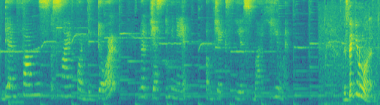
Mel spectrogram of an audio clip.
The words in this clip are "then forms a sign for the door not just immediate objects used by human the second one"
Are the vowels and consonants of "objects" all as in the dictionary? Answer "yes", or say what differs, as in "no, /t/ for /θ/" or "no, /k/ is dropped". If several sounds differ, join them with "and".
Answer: no, /s/ is dropped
